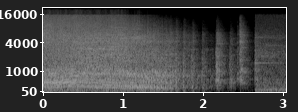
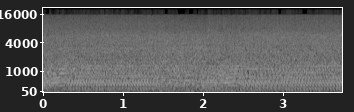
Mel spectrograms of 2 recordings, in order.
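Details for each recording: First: Small two-stroke ice auger engine: revs hard, then sags, sputters in uneven bursts and cuts out within two seconds; poor running, carburetor suspected before cleaning, Champion J17LM plug looks fairly clean. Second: Two-stroke ice auger after carburetor cleaning and mixture adjustment: the buzz climbs and drops cleanly as the throttle is blipped, revving up quickly without bogging; runs normally, idle still to be adjusted.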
